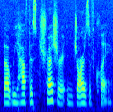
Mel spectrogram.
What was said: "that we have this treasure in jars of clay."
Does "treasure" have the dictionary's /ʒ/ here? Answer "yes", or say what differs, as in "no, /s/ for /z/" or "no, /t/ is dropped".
yes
